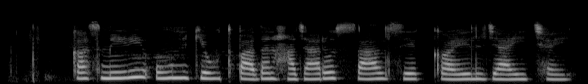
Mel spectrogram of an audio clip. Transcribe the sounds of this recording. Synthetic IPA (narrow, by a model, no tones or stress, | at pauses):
kəsmiɾiunkeut̪pad̪ənhəd͡ʒaɾõsalsekəeld͡ʒajt͡ʃʰəj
